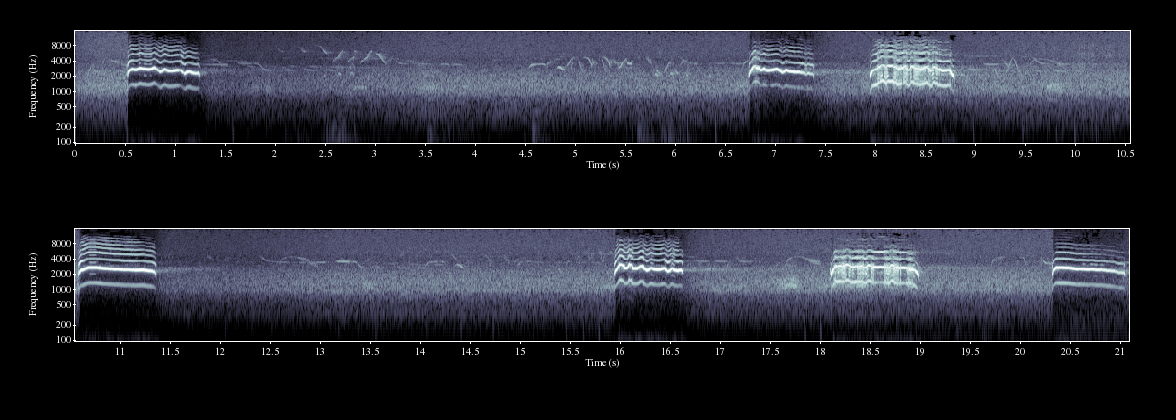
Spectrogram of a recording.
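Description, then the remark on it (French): A bird repeats bursts of descending whistled notes and harsher rasping calls, separated by pauses over a quiet outdoor background, loud with no talking. “Et comme à l'habitude, voici le chant et le cri de l'oiseau à l'honneur aujourd'hui.”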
